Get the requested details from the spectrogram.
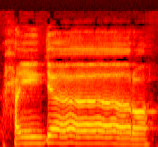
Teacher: Hijarah, ha pedas, hijarah, dan ta marbutah bila waqaf bertukar menjadi ha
